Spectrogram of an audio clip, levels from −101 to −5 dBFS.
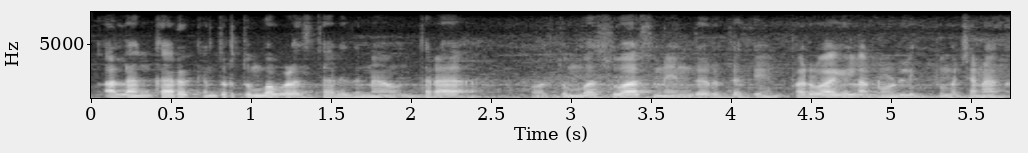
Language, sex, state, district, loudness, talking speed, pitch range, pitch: Kannada, male, Karnataka, Shimoga, -20 LUFS, 155 wpm, 110-120 Hz, 115 Hz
